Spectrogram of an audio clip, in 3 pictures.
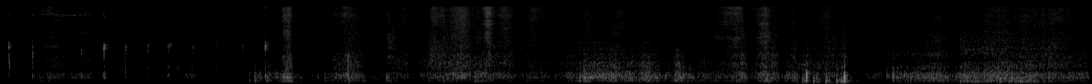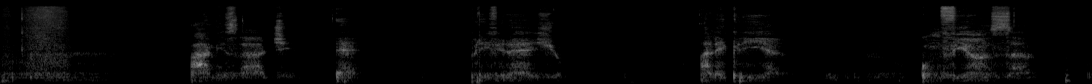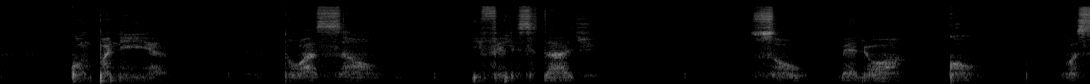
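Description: Close-up scratching and rubbing noise, steady and dense for the first twelve seconds or so, then a run of short whispers in Portuguese, one word or phrase at a time with pauses between.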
